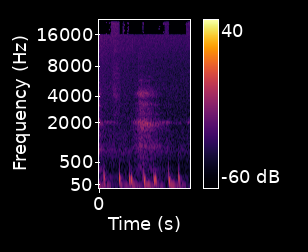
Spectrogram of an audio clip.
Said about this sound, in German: Mein Herz hämmert in meiner Brust.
